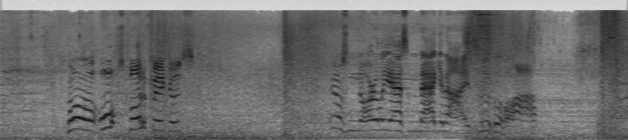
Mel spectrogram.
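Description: A man talks excitedly into a microphone, close by.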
